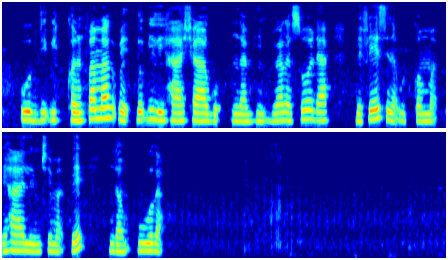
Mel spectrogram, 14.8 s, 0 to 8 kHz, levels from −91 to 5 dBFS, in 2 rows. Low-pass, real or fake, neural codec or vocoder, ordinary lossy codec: 7.2 kHz; real; none; MP3, 64 kbps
